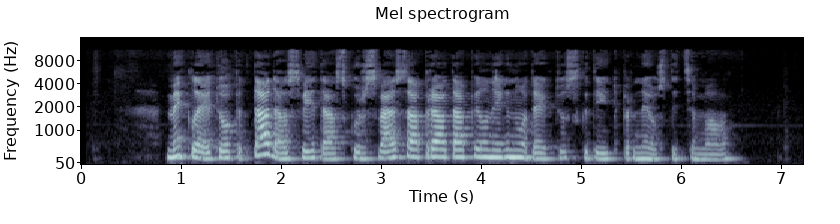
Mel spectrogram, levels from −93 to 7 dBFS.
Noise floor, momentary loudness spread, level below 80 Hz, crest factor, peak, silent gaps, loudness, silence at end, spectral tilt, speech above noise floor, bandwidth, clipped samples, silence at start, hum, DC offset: -66 dBFS; 13 LU; -60 dBFS; 18 dB; -2 dBFS; none; -20 LUFS; 0.65 s; -5 dB/octave; 47 dB; 11.5 kHz; under 0.1%; 0.85 s; none; under 0.1%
